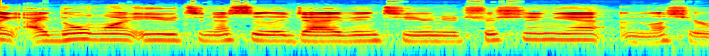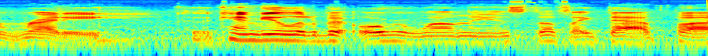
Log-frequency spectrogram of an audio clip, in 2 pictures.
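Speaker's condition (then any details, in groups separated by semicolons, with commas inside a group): No condition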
